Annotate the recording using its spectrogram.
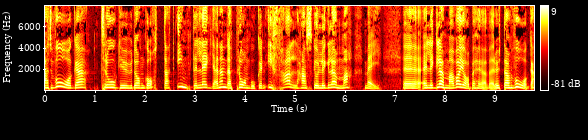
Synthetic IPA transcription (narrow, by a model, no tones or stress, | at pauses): at̪voːɡa | t̪ʰɾuːɡʉ̟ːd̪ɔmɡɔt̪ːat̪ɪnt̪əlɛɡːad̪ɛnd̪æɾpʰloːnbuːkənɪfalːɦanskɵlːəɡlœmːa | mɛj | ɛlːəɾɡlœmːavajɑːɡ̚bɛɦø̰ːvə̰ɾʔʉ̟ːt̪anvoːɡa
